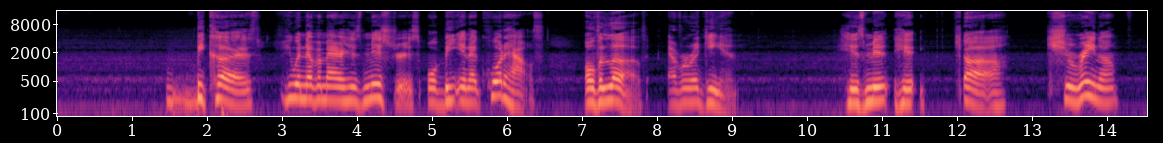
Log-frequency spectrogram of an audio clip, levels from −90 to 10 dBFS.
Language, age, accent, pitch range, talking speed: English, 30-49, American, 155-180 Hz, 80 wpm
